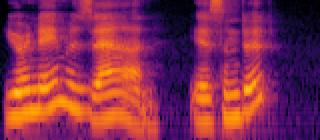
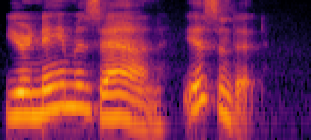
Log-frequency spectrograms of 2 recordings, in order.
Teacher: when we use Rising intonation we're saying I really don't know the answer I'm not sure what you'll say your name is an isn't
